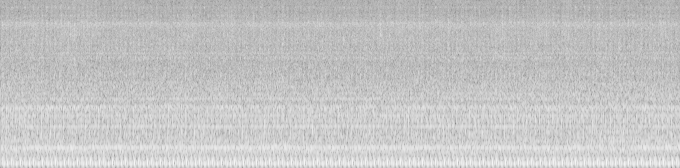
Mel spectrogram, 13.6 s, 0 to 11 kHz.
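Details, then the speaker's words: 1969 John Deere 140 H1 single-cylinder engine after a new carburetor was fitted, with slightly black oil: an even, steady thump at a settled idle with no misses or knocks, running quiet and smooth. "the next video you see the video clip will be it's running and it runs well runs quiet and smooth"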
